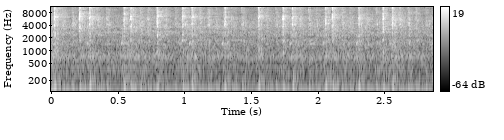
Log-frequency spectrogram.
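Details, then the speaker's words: Old Harley-Davidson Sportster V-twin: deep lumpy idle with irregular beats around eighty a minute; owner is certain the air-fuel ratio is badly off; rough idle. "see in here the air fuel mixture on this thing like the air fuel ratio is completely out of balls it's that that is the issue"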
